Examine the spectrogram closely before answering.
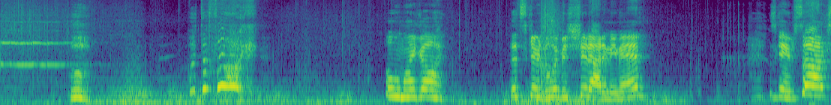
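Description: A young man talks with animation into a close microphone, now and then in loud, drawn-out exclamations.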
